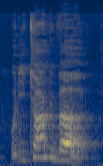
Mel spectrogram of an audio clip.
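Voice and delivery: put-on baffled teen. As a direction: act honestly confused and a bit defensive.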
